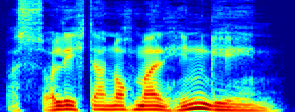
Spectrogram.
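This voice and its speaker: A man voicing a meek, reluctant fisherman in a fairy tale, speaking in a low weary way. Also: unhurried, darkish tone, no room sound, clean studio sound.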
